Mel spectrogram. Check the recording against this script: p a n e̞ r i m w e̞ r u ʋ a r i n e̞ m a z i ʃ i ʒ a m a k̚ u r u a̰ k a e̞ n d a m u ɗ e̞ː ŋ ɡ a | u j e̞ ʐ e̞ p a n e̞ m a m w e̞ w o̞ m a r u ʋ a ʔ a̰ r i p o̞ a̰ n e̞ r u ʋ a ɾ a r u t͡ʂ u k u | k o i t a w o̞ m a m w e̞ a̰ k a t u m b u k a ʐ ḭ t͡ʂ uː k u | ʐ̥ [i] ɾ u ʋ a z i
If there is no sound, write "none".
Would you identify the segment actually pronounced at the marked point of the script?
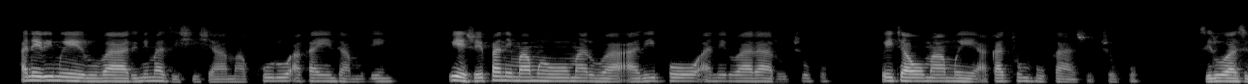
i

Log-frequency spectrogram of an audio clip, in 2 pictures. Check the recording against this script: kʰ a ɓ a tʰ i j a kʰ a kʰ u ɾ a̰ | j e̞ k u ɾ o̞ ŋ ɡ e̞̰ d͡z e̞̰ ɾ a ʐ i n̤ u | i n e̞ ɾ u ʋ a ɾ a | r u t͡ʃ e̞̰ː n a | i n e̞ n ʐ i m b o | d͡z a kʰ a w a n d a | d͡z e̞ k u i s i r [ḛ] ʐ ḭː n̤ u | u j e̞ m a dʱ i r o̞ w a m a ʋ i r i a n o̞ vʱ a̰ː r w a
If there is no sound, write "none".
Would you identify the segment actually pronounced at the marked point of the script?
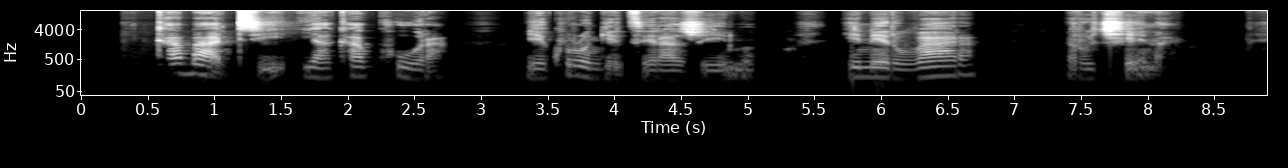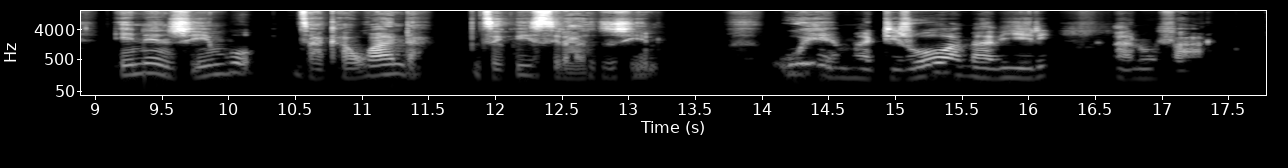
a̰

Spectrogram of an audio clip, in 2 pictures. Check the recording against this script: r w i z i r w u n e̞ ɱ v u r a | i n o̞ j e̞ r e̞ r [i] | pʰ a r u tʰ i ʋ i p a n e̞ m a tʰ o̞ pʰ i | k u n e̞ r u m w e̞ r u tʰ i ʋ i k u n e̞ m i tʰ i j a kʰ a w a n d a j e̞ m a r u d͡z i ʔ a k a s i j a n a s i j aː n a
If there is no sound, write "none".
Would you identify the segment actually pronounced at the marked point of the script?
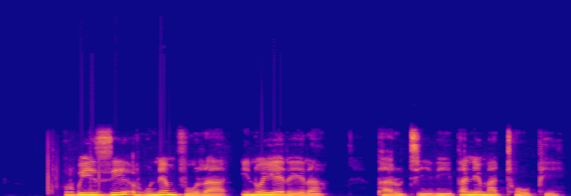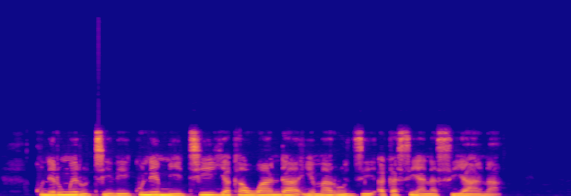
a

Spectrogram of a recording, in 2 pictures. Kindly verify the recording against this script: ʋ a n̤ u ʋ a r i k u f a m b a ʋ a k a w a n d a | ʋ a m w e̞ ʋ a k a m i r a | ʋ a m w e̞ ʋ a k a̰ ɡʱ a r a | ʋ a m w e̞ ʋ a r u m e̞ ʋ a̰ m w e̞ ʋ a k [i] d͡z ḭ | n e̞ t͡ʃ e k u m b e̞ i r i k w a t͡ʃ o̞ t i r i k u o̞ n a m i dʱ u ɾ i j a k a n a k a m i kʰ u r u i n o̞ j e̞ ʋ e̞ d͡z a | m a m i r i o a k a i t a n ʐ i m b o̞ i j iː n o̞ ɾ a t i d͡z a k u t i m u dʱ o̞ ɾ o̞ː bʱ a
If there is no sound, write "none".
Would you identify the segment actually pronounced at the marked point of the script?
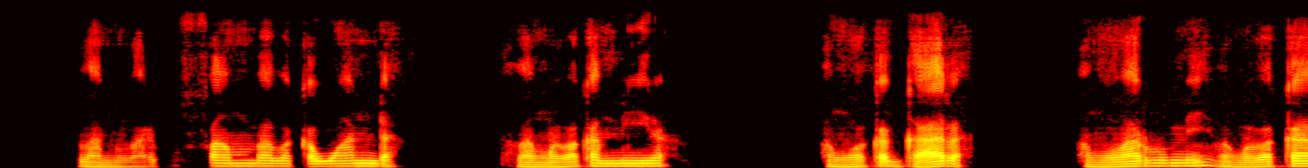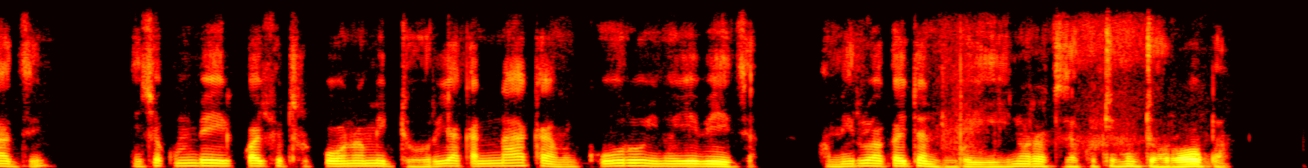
a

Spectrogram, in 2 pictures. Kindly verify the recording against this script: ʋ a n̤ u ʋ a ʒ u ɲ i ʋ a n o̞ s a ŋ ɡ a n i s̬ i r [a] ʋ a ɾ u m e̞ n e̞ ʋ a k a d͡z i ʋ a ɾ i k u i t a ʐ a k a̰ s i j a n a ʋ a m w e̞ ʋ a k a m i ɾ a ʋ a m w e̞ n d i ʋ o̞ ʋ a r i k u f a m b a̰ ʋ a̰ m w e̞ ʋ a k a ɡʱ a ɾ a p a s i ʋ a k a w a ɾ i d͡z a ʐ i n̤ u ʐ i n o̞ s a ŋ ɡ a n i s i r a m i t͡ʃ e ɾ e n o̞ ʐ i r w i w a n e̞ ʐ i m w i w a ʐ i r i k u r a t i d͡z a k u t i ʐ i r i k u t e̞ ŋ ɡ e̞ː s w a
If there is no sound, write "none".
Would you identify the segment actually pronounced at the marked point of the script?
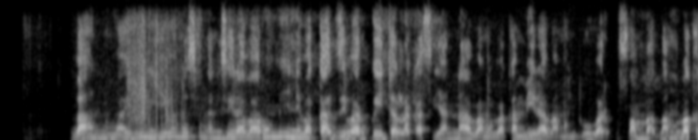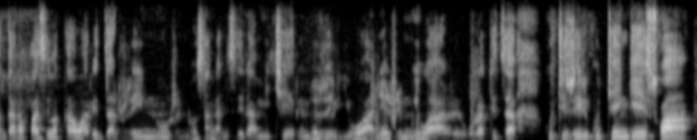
a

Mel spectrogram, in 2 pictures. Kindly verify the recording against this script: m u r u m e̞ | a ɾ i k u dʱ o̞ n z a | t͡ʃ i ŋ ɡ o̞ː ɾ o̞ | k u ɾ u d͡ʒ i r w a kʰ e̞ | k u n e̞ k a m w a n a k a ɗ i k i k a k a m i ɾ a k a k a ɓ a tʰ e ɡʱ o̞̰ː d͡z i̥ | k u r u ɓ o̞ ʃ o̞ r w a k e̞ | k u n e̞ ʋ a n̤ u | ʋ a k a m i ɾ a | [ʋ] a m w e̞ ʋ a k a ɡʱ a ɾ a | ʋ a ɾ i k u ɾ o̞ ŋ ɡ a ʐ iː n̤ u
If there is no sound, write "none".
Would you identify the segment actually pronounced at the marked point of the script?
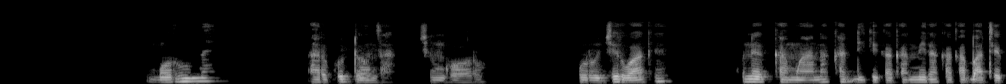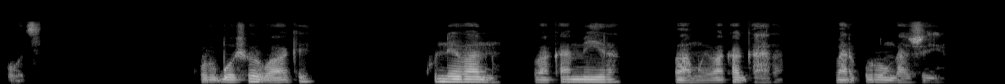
ʋ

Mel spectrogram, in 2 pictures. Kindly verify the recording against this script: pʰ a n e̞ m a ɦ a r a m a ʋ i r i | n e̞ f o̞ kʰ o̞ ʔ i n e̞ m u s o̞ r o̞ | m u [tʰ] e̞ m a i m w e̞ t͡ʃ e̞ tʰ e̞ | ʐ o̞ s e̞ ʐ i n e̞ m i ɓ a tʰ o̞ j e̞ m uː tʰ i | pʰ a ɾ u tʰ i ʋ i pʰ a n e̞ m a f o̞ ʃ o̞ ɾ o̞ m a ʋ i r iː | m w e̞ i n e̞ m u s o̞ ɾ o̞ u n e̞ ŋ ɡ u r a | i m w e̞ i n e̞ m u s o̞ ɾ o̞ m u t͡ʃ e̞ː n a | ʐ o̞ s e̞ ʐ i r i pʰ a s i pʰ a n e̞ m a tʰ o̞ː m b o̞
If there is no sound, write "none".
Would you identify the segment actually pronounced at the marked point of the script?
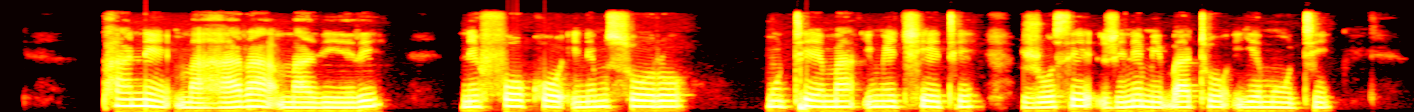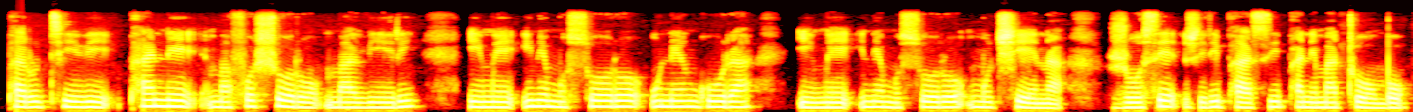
tʰ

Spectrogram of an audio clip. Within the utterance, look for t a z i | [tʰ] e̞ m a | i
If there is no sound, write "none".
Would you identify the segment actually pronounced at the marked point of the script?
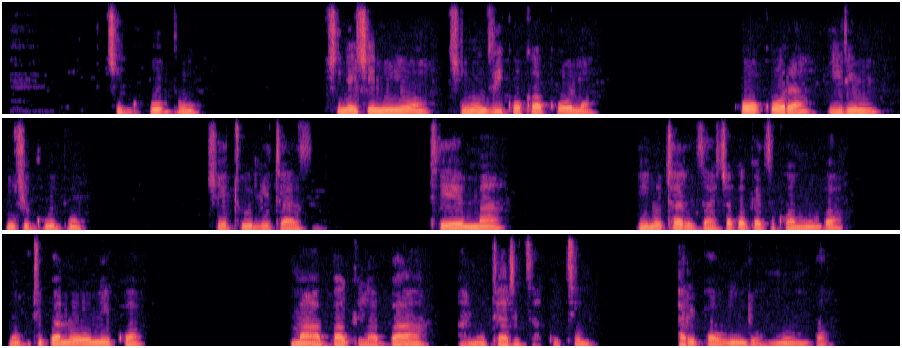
tʰ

